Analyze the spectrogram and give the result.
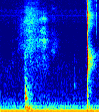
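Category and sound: human body sound, finger snap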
